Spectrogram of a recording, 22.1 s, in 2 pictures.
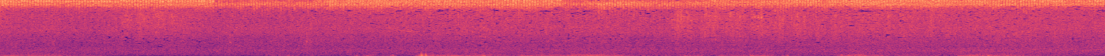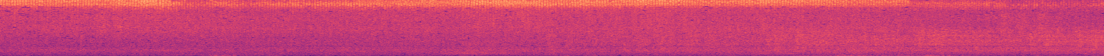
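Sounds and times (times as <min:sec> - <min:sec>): distant train rumble: 0:00.0 - 0:22.0
wind gusts on microphone: 0:02.8 - 0:10.6, 0:19.0 - 0:22.0.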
